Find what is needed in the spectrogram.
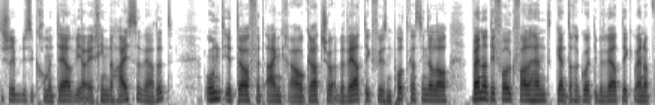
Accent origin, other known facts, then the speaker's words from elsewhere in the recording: Switzerland; bei uns in der Schweiz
